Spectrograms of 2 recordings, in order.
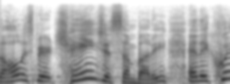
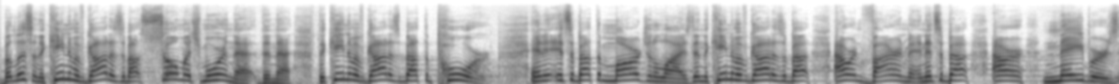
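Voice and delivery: higher, rising sermon build; preaching; 5 semitones higher than usual. Real, not acted. Pastor rallying the church, preaching fervently. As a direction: preach it with fervour.

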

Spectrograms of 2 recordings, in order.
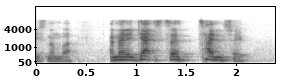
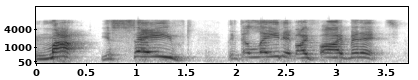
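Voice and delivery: much higher, relieved and thrilled; elated; 11 semitones higher, 3 dB louder, slower than usual. Retold or imitated. Telling Matt on the phone he's saved, elated. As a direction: shout the good news.

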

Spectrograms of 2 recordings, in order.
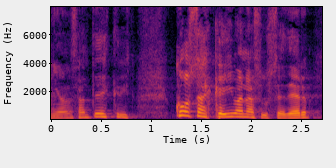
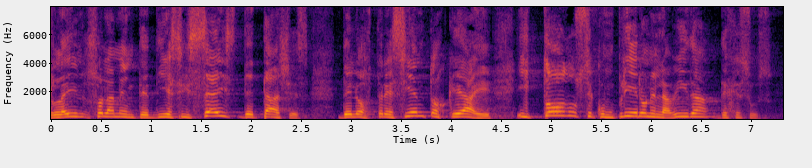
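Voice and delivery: ordinary talk, nothing marked

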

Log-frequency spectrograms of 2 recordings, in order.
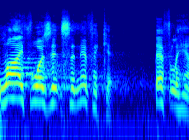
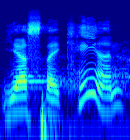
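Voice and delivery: quiet rebuttal; 9 semitones lower, 10 dB quieter, slower than usual. Acted. Calm answer to the objector.

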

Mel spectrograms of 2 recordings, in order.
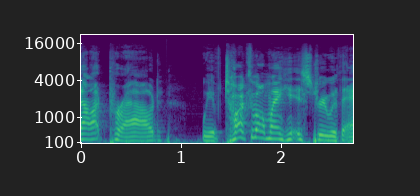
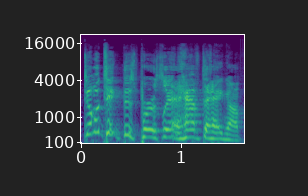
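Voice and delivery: retold screaming; 6 semitones higher, faster than usual. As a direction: re-enact a hurried phone yell, toned down. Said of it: "But I'm screaming".

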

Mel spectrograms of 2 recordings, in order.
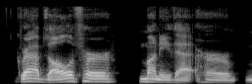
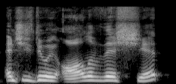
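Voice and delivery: higher, incredulous rant; mock outraged reviewers; 8 semitones higher than usual. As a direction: imitate the reviewers in disbelief. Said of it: "people were like".

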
